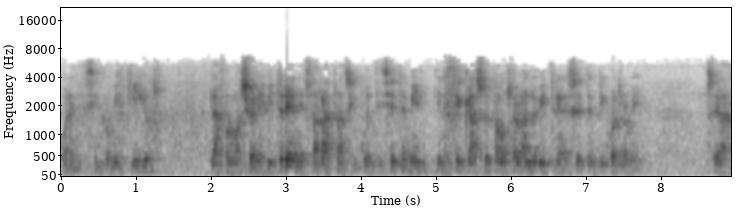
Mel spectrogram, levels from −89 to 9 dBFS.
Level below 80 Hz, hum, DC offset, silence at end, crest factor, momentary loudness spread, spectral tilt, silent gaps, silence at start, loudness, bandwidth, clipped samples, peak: -64 dBFS; none; under 0.1%; 0 s; 22 dB; 18 LU; -1 dB/octave; none; 0 s; -21 LUFS; 6.8 kHz; under 0.1%; 0 dBFS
